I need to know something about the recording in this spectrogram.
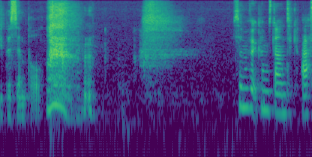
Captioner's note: laughs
